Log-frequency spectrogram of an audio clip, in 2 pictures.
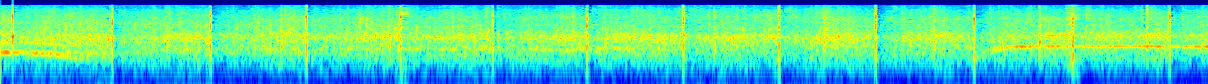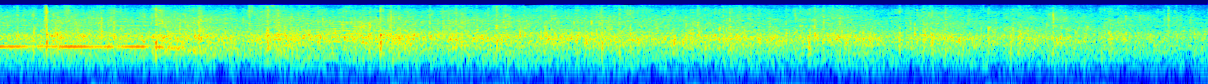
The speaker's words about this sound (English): I hope that you hear that arousing applause.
